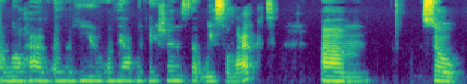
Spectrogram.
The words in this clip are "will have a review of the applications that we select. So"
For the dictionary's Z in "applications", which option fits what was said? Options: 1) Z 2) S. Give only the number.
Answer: 1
